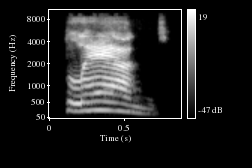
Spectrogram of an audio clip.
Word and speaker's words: planned: Stopped, la primerita, stopped, planned, planned. No suena completo la ed, suena de, stopped, planned, tried, carried, played, enjoyed.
